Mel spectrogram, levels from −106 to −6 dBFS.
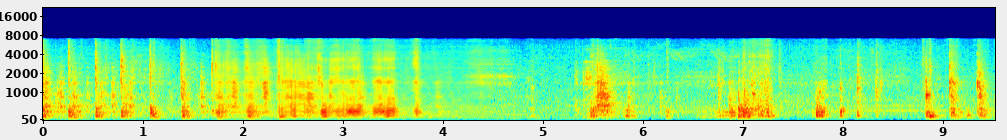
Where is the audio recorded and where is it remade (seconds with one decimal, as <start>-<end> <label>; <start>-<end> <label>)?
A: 0.0-1.7 recorded; 1.7-4.5 remade; 4.5-9.5 recorded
